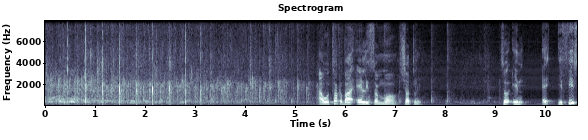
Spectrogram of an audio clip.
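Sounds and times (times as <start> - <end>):
audience applause welcoming a guest: 0.0 - 6.2
speech: 5.5 - 7.6, 9.2 - 10.6.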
